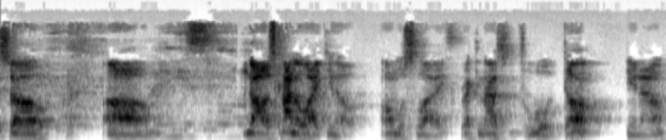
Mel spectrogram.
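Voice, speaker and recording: A man speaks at a fairly quick pace. Music plays in the background and the room echo is audible. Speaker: podcast host. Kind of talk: casual chat.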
